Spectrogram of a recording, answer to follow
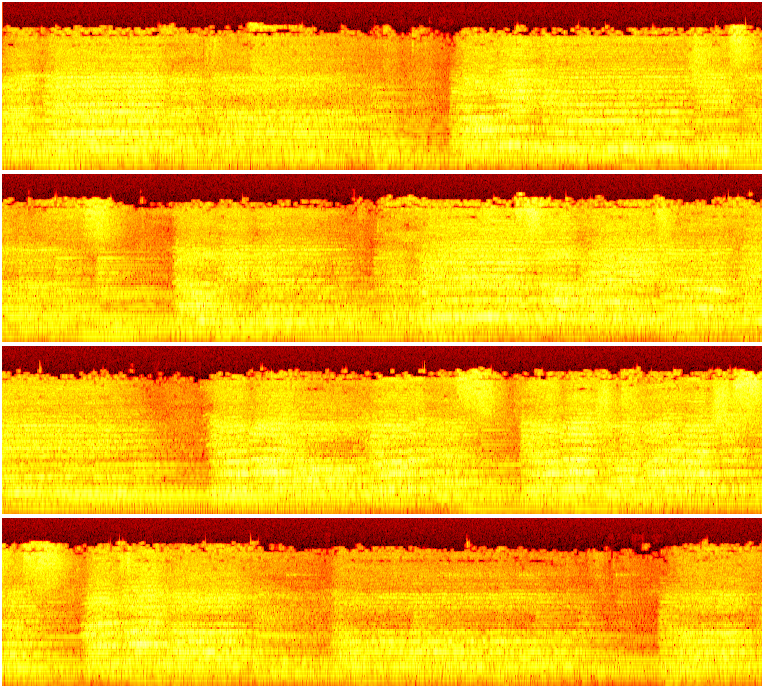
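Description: A church congregation singing a hymn together, line by line, with short breaks between phrases every few seconds.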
